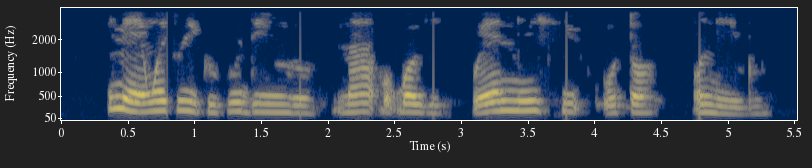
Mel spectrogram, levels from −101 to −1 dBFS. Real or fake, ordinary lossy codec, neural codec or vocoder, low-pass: real; none; none; 3.6 kHz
